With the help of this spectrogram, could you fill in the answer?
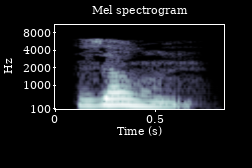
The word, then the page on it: zone: American English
